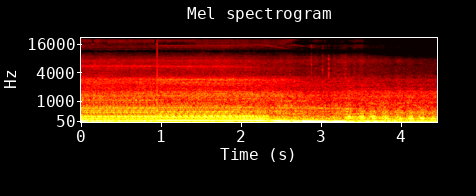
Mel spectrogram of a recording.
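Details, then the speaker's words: High-mileage Ford 6.7 Power Stroke diesel: deep rumble pulls under load, then sags and stumbles before recovering; EGR seen opening when it shouldn't, suspected from a misreading mass airflow sensor, unconfirmed. "Let me put it down under a load. Let me see if that makes any difference. I can't imagine. Ooh, this thing was... That was definitely a stumble."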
